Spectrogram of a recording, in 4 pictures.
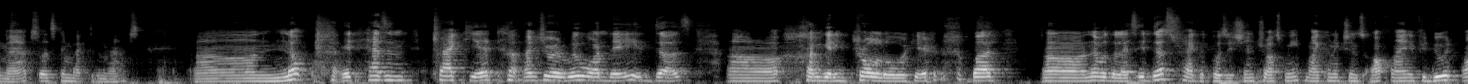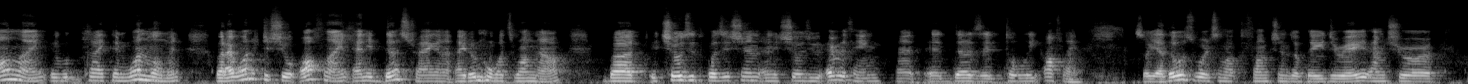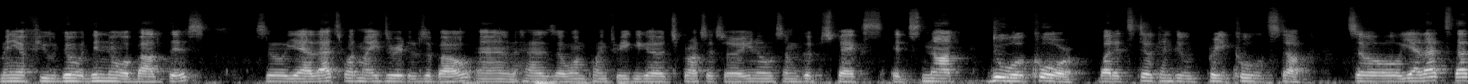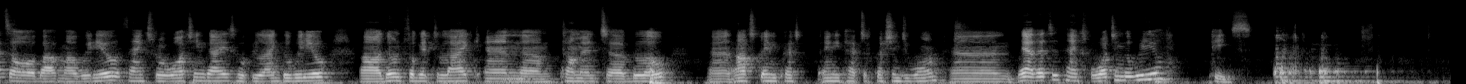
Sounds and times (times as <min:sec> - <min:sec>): Speech: 0:00.0 - 0:31.4, 0:32.0 - 0:57.0.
